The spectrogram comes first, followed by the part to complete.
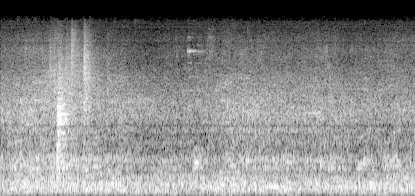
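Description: Faint background voices, with one short, sharp sound about half a second in.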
